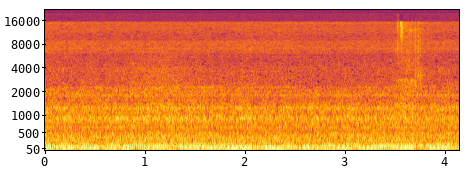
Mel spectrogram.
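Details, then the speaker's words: BMW X5 E70 that cranked but wouldn't start, with two fault codes, after replacing a broken, water-filled part in the engine bay: quiet, steady low rumble, no misses or knocks; starts and runs evenly. "is working perfectly"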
